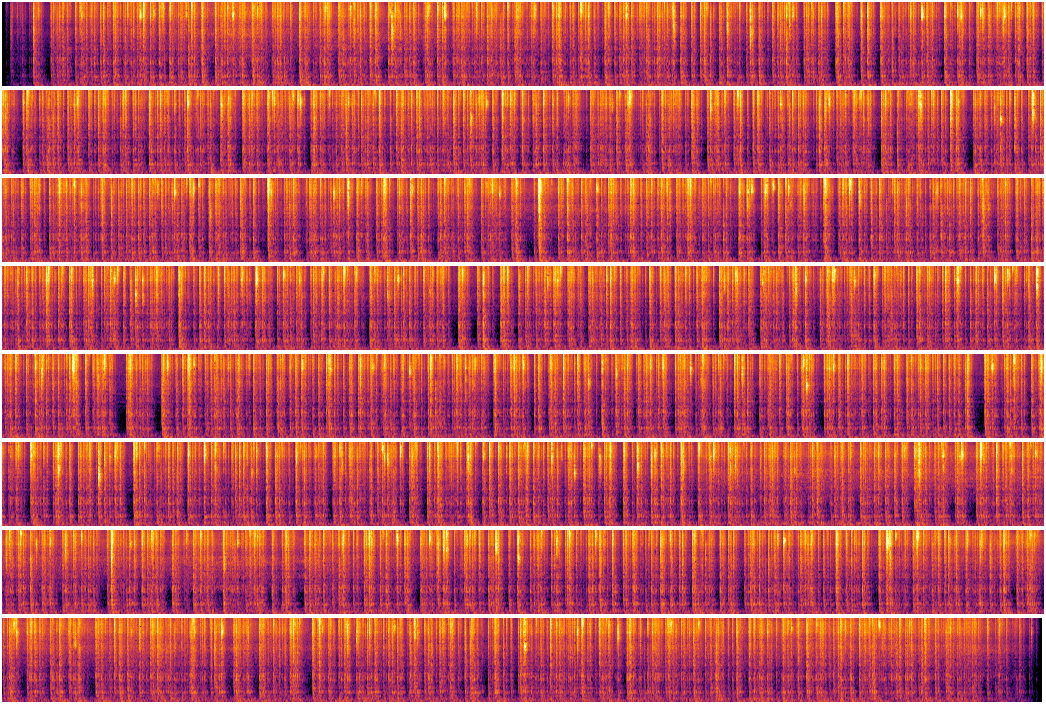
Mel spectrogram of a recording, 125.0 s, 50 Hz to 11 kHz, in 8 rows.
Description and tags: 2 of 5. Close mic'd raindrops on a window air conditioner. Narrow stereo image. Some distant street noise. Try layering all five or panning them to surround channels.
